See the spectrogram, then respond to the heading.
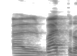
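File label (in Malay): "albatros", Malay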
